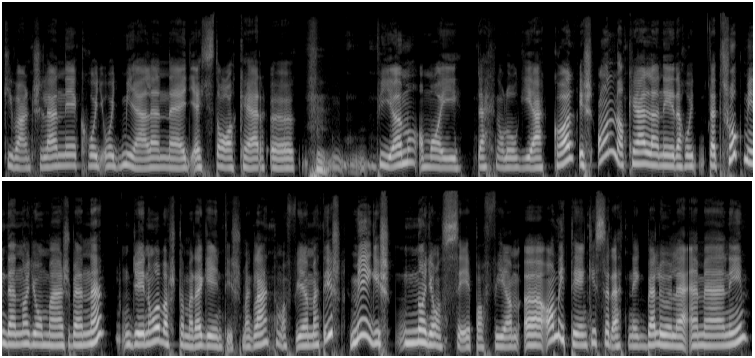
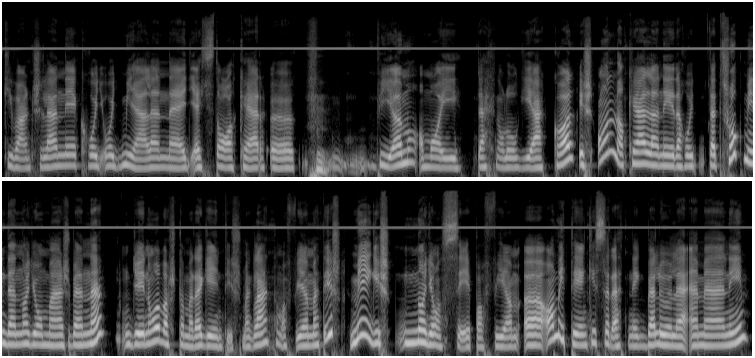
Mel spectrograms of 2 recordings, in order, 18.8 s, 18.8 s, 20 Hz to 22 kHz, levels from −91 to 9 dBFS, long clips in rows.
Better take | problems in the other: first | high-pitched whine; noticeable; throughout; 8.5 kHz, 20 dB below the speech

